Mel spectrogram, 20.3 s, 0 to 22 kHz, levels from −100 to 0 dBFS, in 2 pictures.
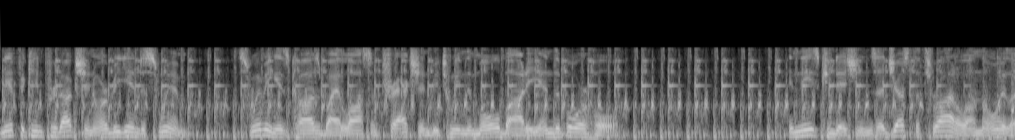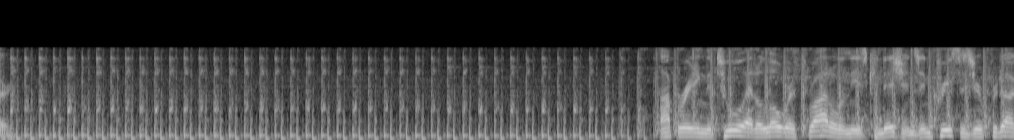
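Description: No technical faults can be heard in this audio at any point.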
